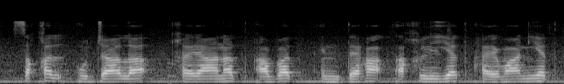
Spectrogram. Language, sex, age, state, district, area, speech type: Urdu, male, 30-45, Telangana, Hyderabad, urban, spontaneous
